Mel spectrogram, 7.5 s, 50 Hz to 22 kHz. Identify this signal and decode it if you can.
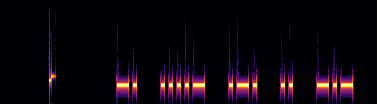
Morse code, heard as a keyed tone, about 15 wpm, spaced as for 11 wpm, 700 Hz. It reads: N4RIK
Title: USA Call Signs - 5 Characters - 2x Character Spacing - 15wpm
